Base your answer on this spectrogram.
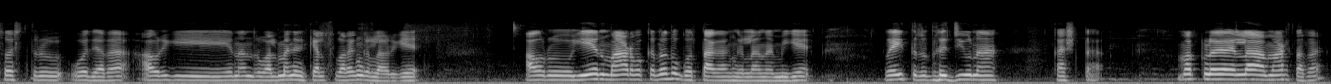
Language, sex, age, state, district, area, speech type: Kannada, female, 60+, Karnataka, Koppal, rural, spontaneous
